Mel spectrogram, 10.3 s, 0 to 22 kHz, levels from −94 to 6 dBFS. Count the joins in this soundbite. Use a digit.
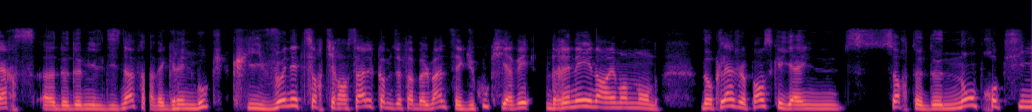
0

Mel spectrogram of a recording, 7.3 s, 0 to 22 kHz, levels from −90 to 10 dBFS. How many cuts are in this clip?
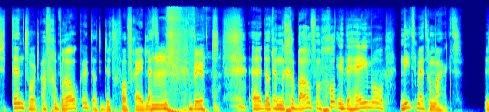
4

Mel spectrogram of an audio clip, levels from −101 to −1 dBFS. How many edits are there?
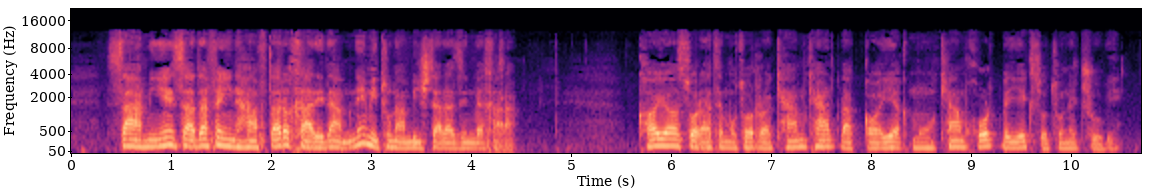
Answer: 0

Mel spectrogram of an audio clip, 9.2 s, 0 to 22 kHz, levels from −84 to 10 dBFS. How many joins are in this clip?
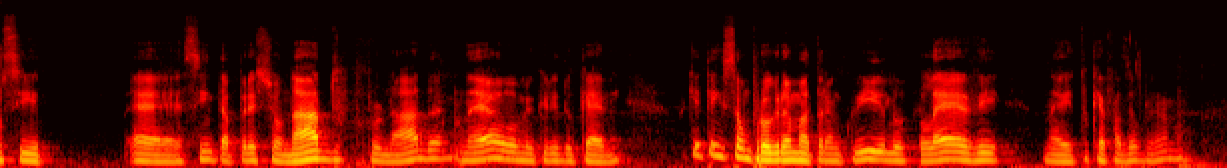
1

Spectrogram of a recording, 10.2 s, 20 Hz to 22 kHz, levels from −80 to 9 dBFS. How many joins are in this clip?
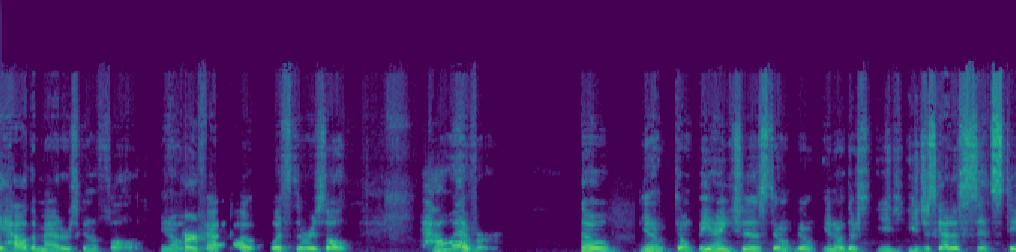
3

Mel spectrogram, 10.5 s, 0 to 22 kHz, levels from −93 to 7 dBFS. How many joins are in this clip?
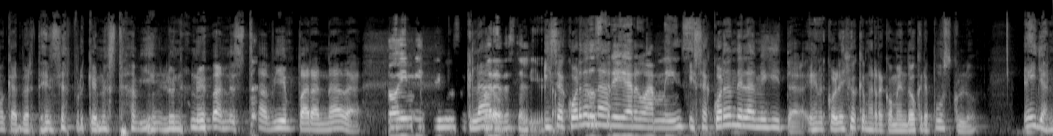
0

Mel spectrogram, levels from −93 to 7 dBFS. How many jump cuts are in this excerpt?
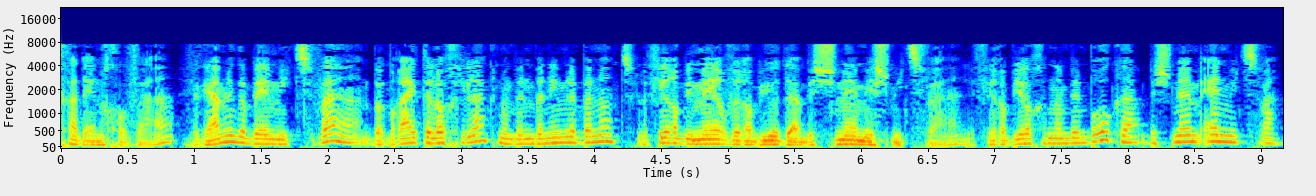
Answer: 0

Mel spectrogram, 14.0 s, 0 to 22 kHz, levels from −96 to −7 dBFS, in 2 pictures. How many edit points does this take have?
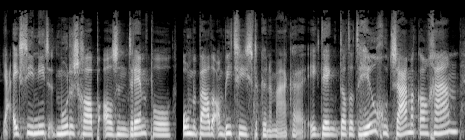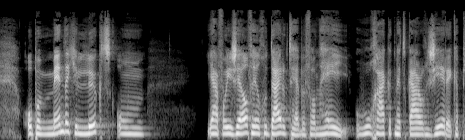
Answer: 2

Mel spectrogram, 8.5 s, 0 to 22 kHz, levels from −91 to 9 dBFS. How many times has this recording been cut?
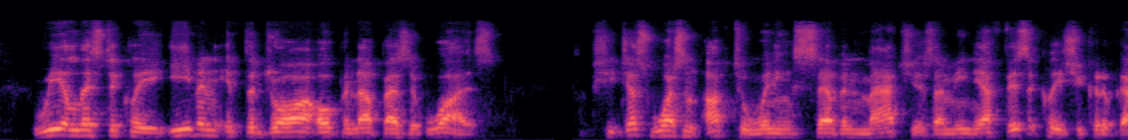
0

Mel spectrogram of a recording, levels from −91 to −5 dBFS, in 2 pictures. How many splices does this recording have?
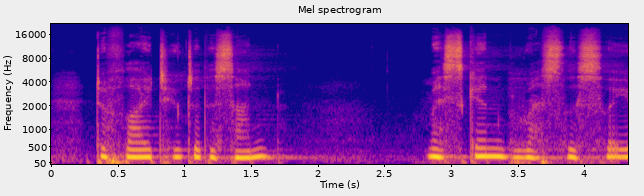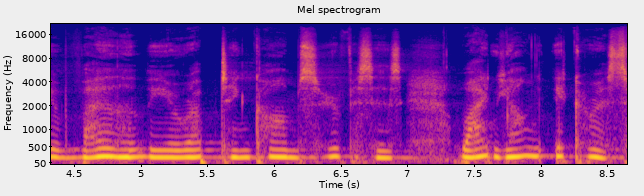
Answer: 3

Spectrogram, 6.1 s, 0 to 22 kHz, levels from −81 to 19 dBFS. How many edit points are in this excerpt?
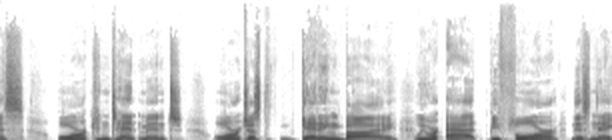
2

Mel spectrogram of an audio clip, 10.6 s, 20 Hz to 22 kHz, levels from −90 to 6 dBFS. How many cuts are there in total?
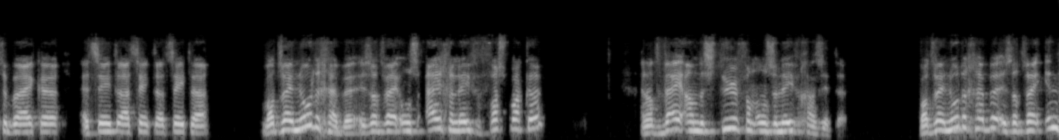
0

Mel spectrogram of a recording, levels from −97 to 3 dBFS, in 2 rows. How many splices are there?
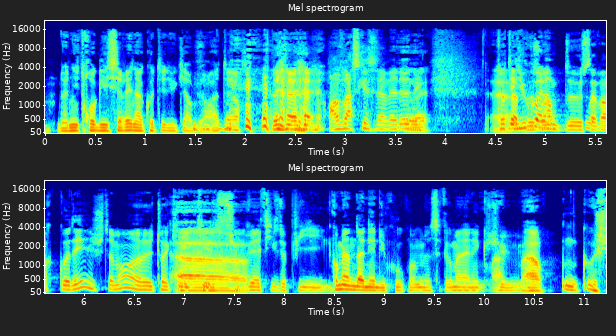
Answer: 0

